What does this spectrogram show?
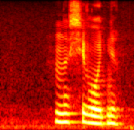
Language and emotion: Russian, neutral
